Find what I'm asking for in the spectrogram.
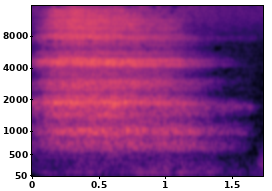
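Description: A person exhales slowly and steadily while holding posture in an abdominal diastasis exercise, a soft close breathy rush that fades toward the end.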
